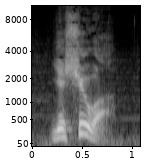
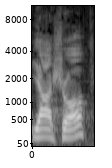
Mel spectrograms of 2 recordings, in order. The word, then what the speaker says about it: Yeshua: So if you pronounce it Yahshua, as I do and as I did, and occasionally do, because I want it to be understood that that's the form of the name.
